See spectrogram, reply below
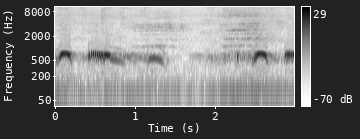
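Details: Dove calling, possibly for trapping, with a run of clear mid-pitched coos: short arched notes and longer falling notes in a loose phrase, with faint chirps of small birds in the background.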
